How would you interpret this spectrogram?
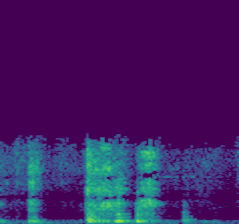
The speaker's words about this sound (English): I expect this talk I'm giving here this morning is going to re-stimulate a few coughs. You know, I never worry too much about coughs.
